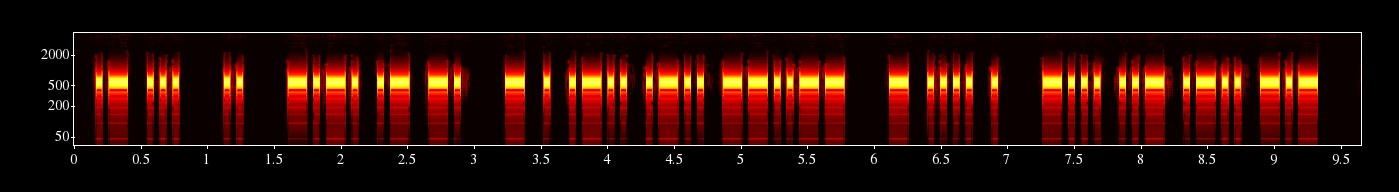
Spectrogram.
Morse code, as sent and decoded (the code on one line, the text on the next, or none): .- ... / .. / -.-. .- -. / - . .-.. .-.. --..-- / - .... / -... ..- .-.. -.-
AS I CAN TELL, THE BULK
